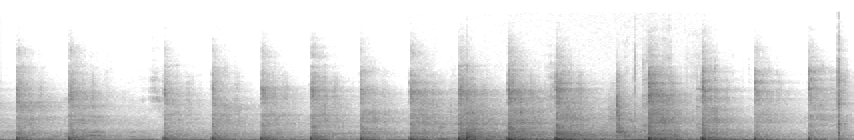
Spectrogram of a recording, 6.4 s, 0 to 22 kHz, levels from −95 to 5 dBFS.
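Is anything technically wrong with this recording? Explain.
Yes, there is zipper noise. From 5.02 to 5.76 s the level drops by roughly 15 dB in unsmoothed 2 dB steps, about ten per second, and each jump leaves a small click, so a ticking rides on the sound. The waveform envelope shows a staircase, and the spectrogram shows faint vertical broadband lines at each step.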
